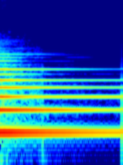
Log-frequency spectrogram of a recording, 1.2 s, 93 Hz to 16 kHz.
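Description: One sustained C4 note from an online virtual keyboard, a clean electronic tone that sounds alone and slowly fades over about a second.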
